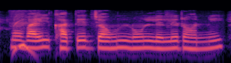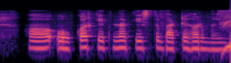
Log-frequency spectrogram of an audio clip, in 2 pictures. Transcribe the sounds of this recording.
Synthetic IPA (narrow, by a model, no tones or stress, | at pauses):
moːbaːɪlkʰaːt̪ɪɾd͡ʒaːunloːnleːleɾɔɦni | ɔːɾoːkəɾkɪt̪nakɪst̪baːʈeɦəɾməɦɪne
